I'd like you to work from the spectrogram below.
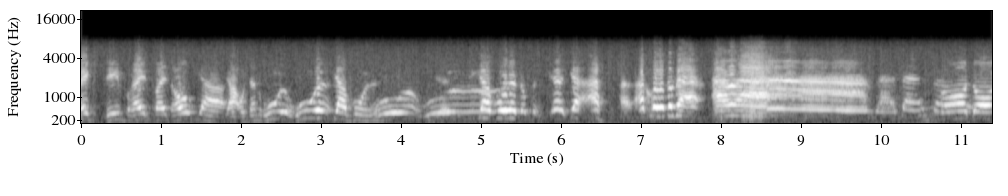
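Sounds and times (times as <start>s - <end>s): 
speech: 0.1s - 8.5s
man screaming in pain during tooth extraction: 4.3s - 5.4s, 7.5s - 11.0s.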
